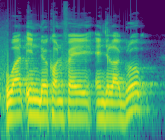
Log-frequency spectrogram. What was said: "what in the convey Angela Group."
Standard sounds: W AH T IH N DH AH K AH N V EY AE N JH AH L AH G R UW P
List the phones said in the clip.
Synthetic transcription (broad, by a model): W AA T IH N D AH K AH N F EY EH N JH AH L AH G R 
